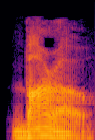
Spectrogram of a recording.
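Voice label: "borrow", American English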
